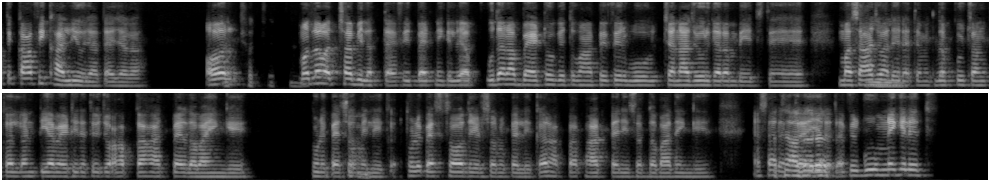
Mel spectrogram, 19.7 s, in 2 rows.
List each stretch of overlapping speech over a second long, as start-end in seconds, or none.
none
